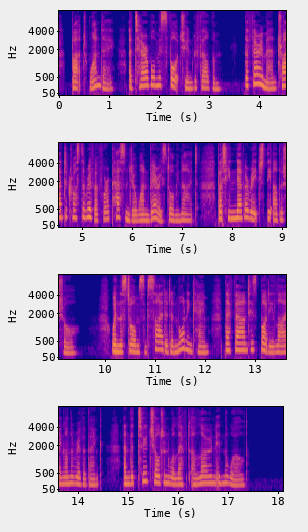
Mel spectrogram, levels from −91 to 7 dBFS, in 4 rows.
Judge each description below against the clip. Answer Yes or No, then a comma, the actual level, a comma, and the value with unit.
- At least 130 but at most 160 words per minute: No, average, 180 wpm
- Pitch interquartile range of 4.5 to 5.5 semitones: Yes, average, 4.8 semitones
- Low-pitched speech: No, medium, 185 Hz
